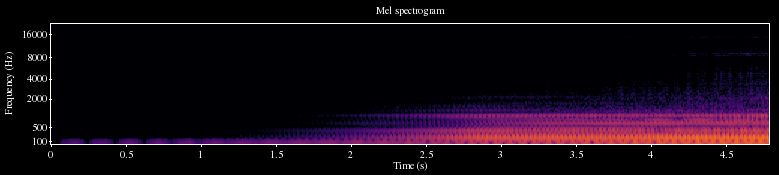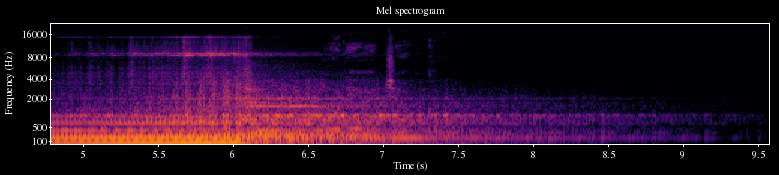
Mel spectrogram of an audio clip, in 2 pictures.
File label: cinematic rise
